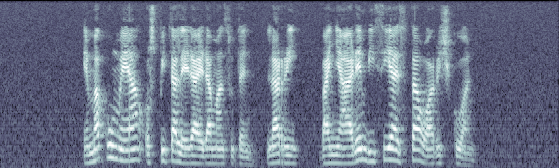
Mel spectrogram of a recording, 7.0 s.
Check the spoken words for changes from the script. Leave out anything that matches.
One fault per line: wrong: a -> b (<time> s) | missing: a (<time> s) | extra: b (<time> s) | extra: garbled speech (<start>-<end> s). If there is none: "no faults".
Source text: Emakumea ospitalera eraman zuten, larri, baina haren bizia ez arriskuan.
extra: dago (5.2 s)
